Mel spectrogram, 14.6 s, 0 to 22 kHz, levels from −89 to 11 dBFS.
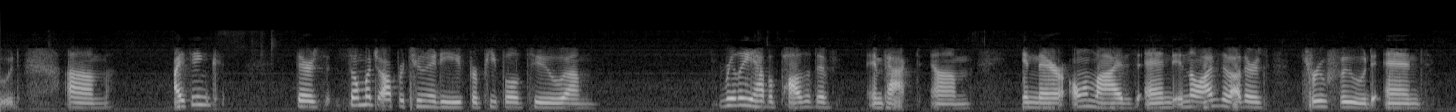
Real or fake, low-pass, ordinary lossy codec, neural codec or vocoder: real; 7.2 kHz; MP3, 64 kbps; none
